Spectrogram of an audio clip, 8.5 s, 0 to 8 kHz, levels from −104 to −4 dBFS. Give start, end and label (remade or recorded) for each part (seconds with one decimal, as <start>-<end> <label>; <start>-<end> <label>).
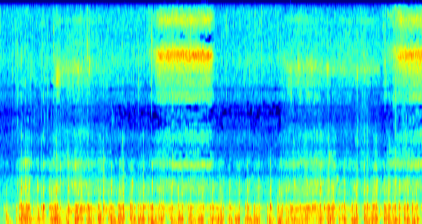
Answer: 0.0-1.1 recorded; 1.1-2.2 remade; 2.2-5.7 recorded; 5.7-7.6 remade; 7.6-8.5 recorded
